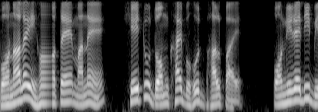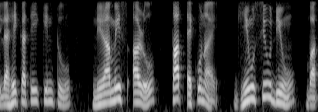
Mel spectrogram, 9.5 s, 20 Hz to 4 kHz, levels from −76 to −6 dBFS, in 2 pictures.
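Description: From 0.62 to 0.79 s, just before "মানে সেইটো ডম খাই", there is a call audio freeze: the preceding sound is stretched into a fading buzz for about 150 ms instead of moving on. This is likely the jitter buffer running dry while packets were held up in transit; the receiver filled the wait by continuing the last sound. No audio is lost and nothing drops to silence. When the packets arrive, playback resumes where it stopped, leaving everything after it about 150 ms later.

From 6.52 to 8.39 s, a jitter buffer speed-up plays the speech about 8% fast with its pitch unchanged. The buffer had built up more delay than it targets, so the receiver trimmed repeated short slices, each a pitch period or a few long, adding up to roughly 150 ms. The result is a hurried delivery through that stretch. Across the clip, the band limit at 4 kHz fits a 64 kbps G.711 mu-law call path.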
